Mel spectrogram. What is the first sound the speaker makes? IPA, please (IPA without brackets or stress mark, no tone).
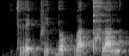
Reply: k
